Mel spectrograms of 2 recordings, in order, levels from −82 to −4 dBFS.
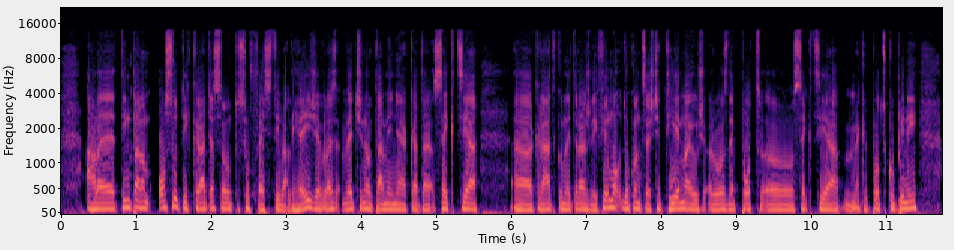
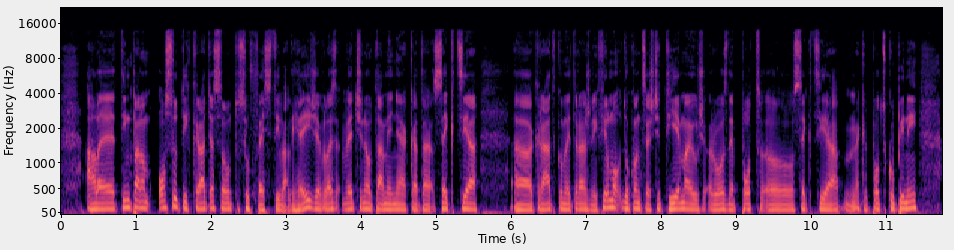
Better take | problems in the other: second | distortion; slight; 8% of the sound clipped

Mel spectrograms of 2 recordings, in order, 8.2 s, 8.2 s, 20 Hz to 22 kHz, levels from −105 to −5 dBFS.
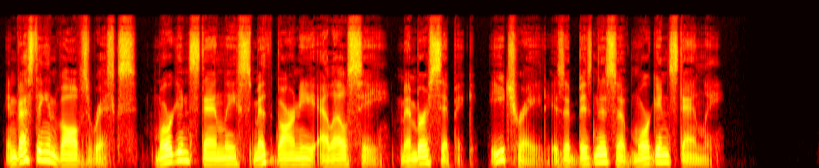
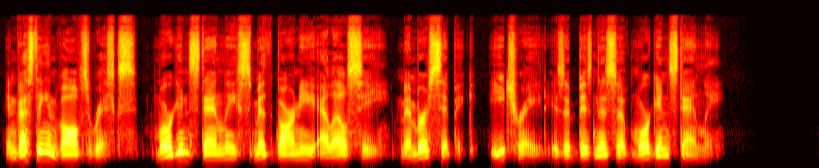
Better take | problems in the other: first | thin; somewhat; fading below 300 Hz

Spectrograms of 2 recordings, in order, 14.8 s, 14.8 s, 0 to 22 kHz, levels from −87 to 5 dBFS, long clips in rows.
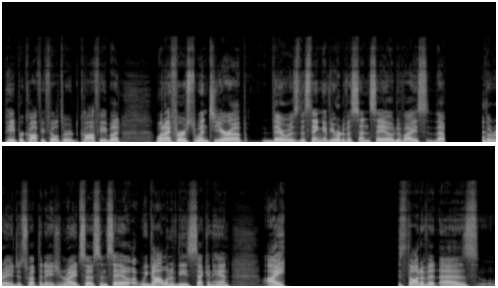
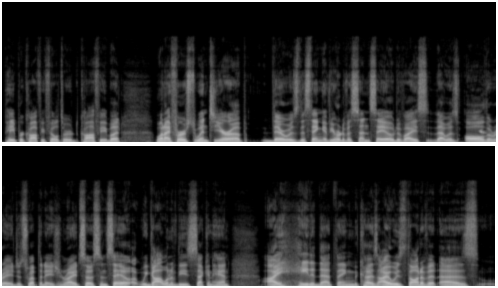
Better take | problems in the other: second | audio cutting out; at 6.5 s for 0.5 s and at 12 s for 1.5 s

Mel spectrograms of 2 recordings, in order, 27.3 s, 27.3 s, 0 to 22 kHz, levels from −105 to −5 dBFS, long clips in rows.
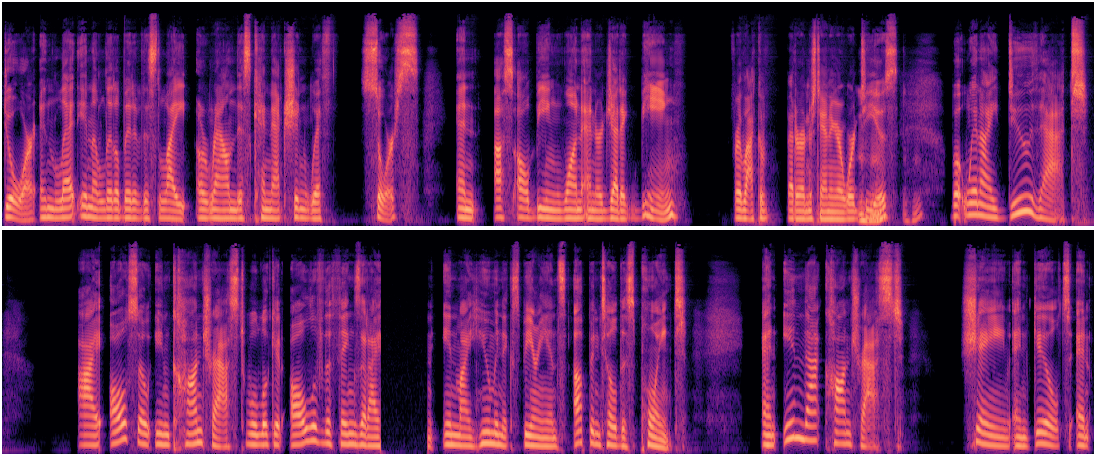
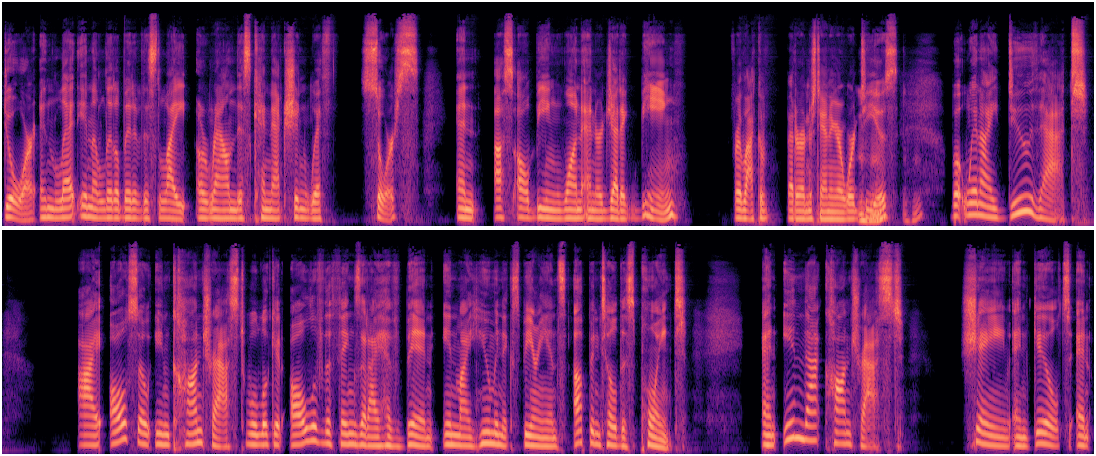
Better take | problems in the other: second | audio cutting out; at 18 s for 0.5 s

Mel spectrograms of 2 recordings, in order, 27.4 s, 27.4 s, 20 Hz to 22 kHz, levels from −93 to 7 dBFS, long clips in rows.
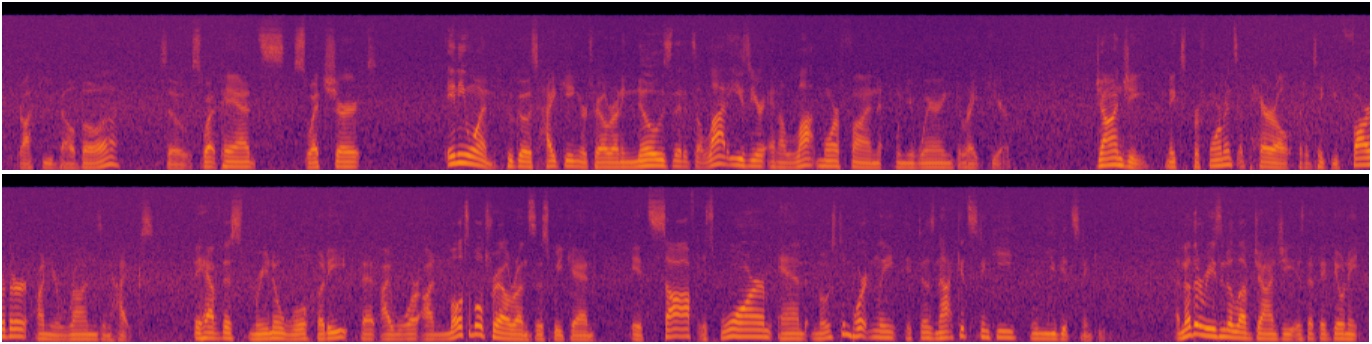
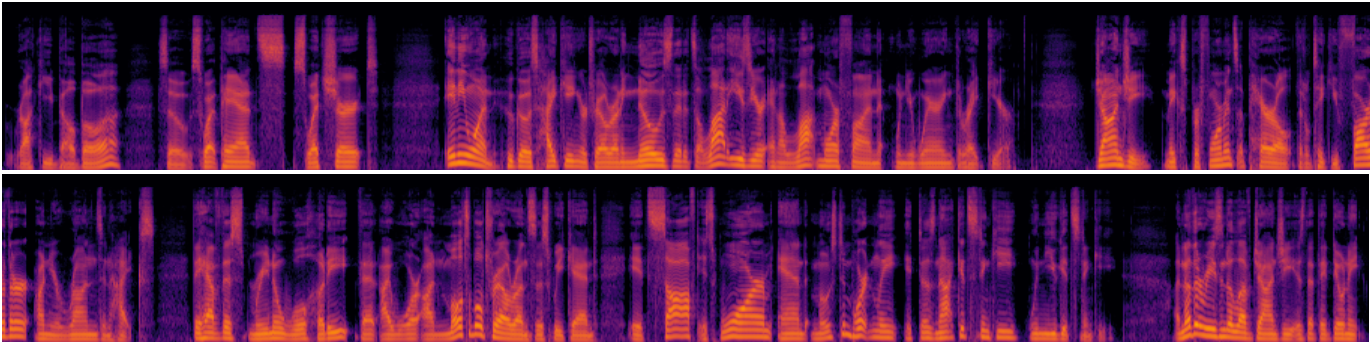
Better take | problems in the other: second | hiss; noticeable; throughout; 10 dB below the speech

